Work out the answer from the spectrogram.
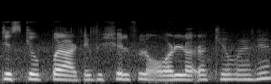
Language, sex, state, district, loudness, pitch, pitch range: Hindi, female, Madhya Pradesh, Dhar, -16 LUFS, 230 Hz, 215-245 Hz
